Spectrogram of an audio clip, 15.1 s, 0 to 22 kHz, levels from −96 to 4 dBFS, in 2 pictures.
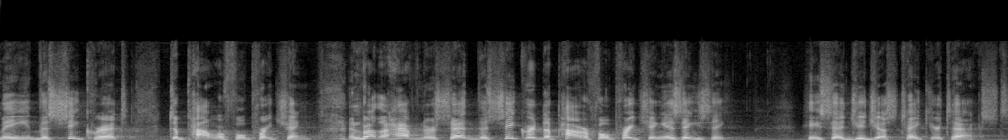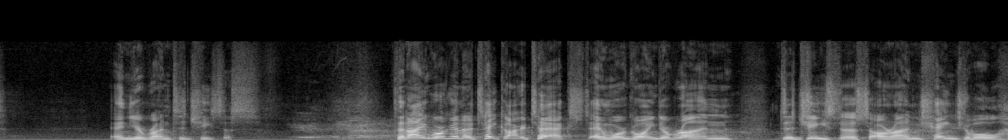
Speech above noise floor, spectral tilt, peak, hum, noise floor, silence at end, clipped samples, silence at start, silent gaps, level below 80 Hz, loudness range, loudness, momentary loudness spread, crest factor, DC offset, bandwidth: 33 dB; -4.5 dB/octave; 0 dBFS; none; -53 dBFS; 0 s; under 0.1%; 0 s; none; -54 dBFS; 5 LU; -20 LUFS; 14 LU; 22 dB; under 0.1%; 16 kHz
